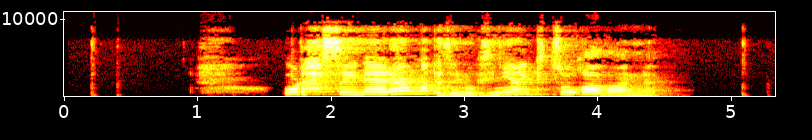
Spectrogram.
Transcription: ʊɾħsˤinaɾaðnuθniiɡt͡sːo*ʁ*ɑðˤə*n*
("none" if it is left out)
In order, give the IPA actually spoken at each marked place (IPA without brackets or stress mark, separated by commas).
ʁ, n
